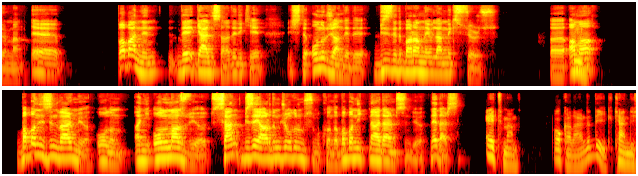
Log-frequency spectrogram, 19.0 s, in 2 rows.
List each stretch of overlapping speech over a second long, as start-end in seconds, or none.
none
